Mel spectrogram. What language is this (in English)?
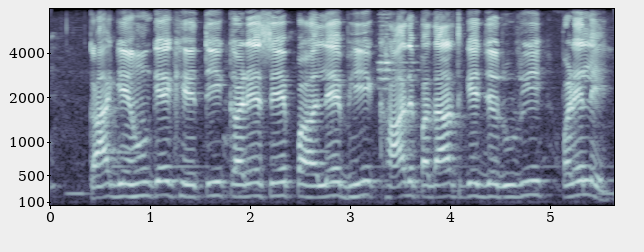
Magahi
